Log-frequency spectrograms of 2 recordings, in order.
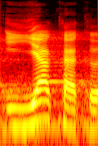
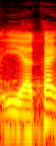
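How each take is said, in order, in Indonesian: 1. Bunyi y ditahan lama dan dobel. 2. Bunyi y pendek dan tunggal. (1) "dari iyyaka" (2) "ke iyyaka"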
